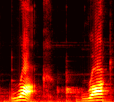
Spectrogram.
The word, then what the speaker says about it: Roch: he was calling himself rock is the English pronunciation for Roche which is spelled r-o-c-h so now he's Rock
